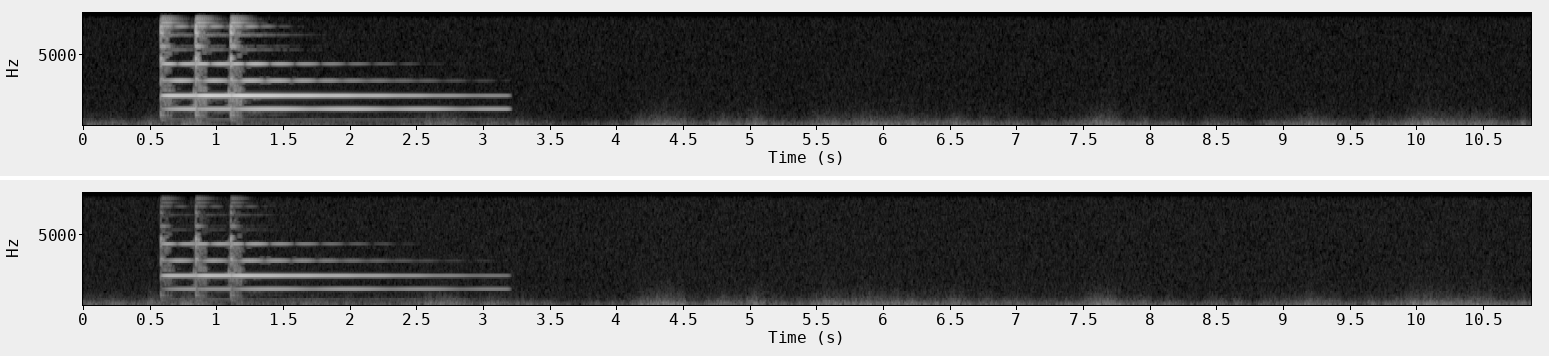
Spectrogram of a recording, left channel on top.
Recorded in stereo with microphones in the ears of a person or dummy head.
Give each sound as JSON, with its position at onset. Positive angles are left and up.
{"t": 0.6, "sound": "a bell", "side_deg": 50}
